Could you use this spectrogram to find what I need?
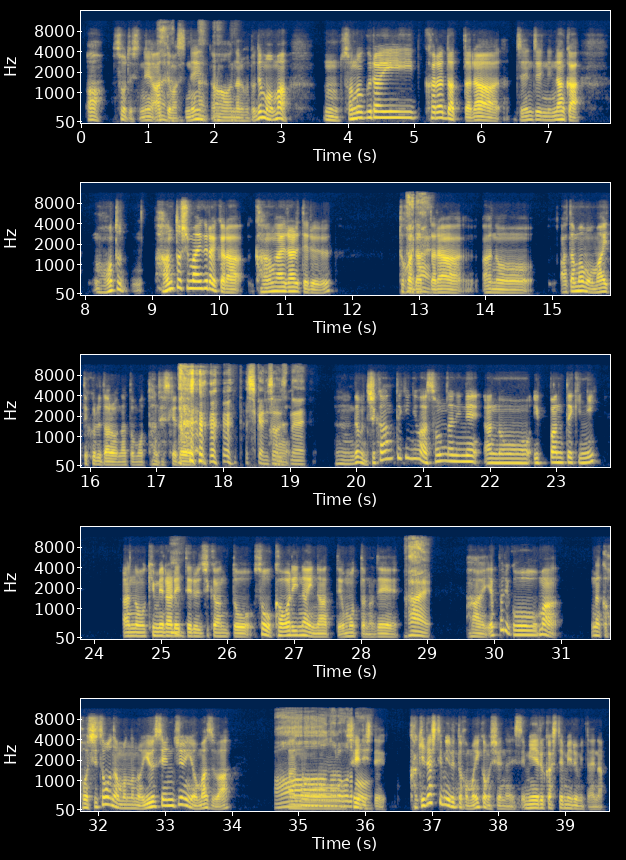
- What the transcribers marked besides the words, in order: chuckle; laugh
- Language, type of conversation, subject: Japanese, advice, 買い物で選択肢が多すぎて迷ったとき、どうやって決めればいいですか？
